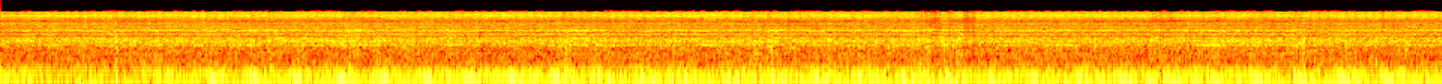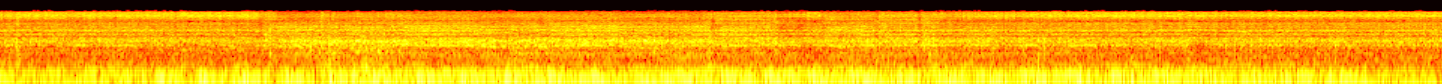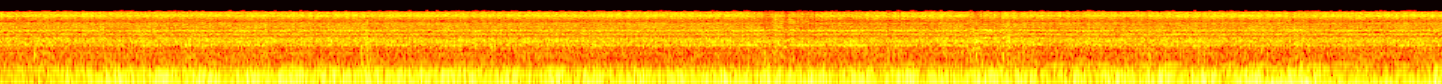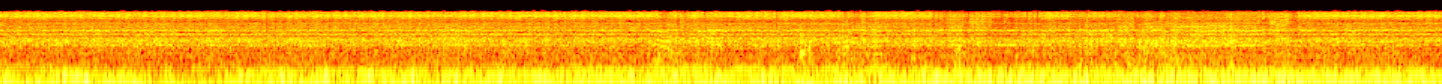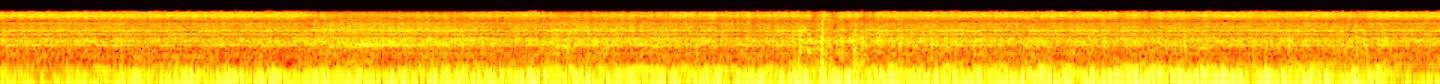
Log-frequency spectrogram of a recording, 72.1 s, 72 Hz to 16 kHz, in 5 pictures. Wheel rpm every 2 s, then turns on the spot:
110, 110, 110, 120, 120, 110, 120, 120, 110, 110, 110, 110, 110, 110, 110, 110, 120, 120, 120, 120, 110, 110, 110, 110, 110, 110, 110, 110, 110, 110, 110, 110, 120, 120, 110, 110.
none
